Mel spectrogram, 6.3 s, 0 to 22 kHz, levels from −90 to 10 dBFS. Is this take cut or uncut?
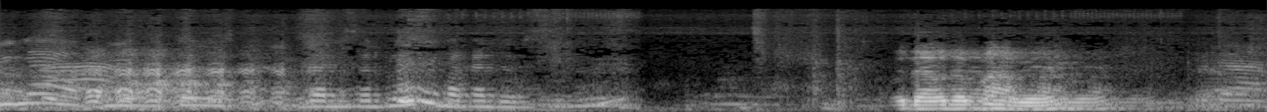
cut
